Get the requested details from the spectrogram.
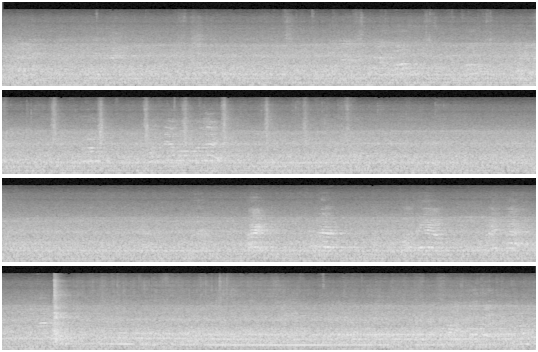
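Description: Steel tracks clank and squeal as a tracked amphibious assault vehicle rolls over a steel deck.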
